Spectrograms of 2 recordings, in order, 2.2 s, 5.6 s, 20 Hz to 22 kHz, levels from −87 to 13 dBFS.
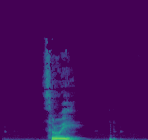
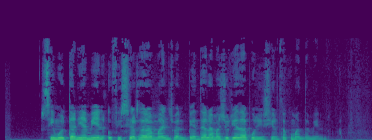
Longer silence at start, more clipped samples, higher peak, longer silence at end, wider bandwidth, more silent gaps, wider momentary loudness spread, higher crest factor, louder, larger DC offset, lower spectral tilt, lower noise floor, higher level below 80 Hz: about the same, 0.7 s vs 0.6 s; neither; about the same, -6 dBFS vs -8 dBFS; first, 0.55 s vs 0.15 s; second, 14 kHz vs 16 kHz; neither; first, 26 LU vs 12 LU; about the same, 16 dB vs 18 dB; first, -17 LUFS vs -25 LUFS; neither; first, -8 dB/octave vs -4.5 dB/octave; first, -68 dBFS vs -55 dBFS; about the same, -58 dBFS vs -56 dBFS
